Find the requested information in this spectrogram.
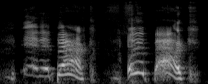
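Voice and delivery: high, frantic crone cry; shrill witch demanding; hag yelling. Acted. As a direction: wail for your stolen tooth.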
